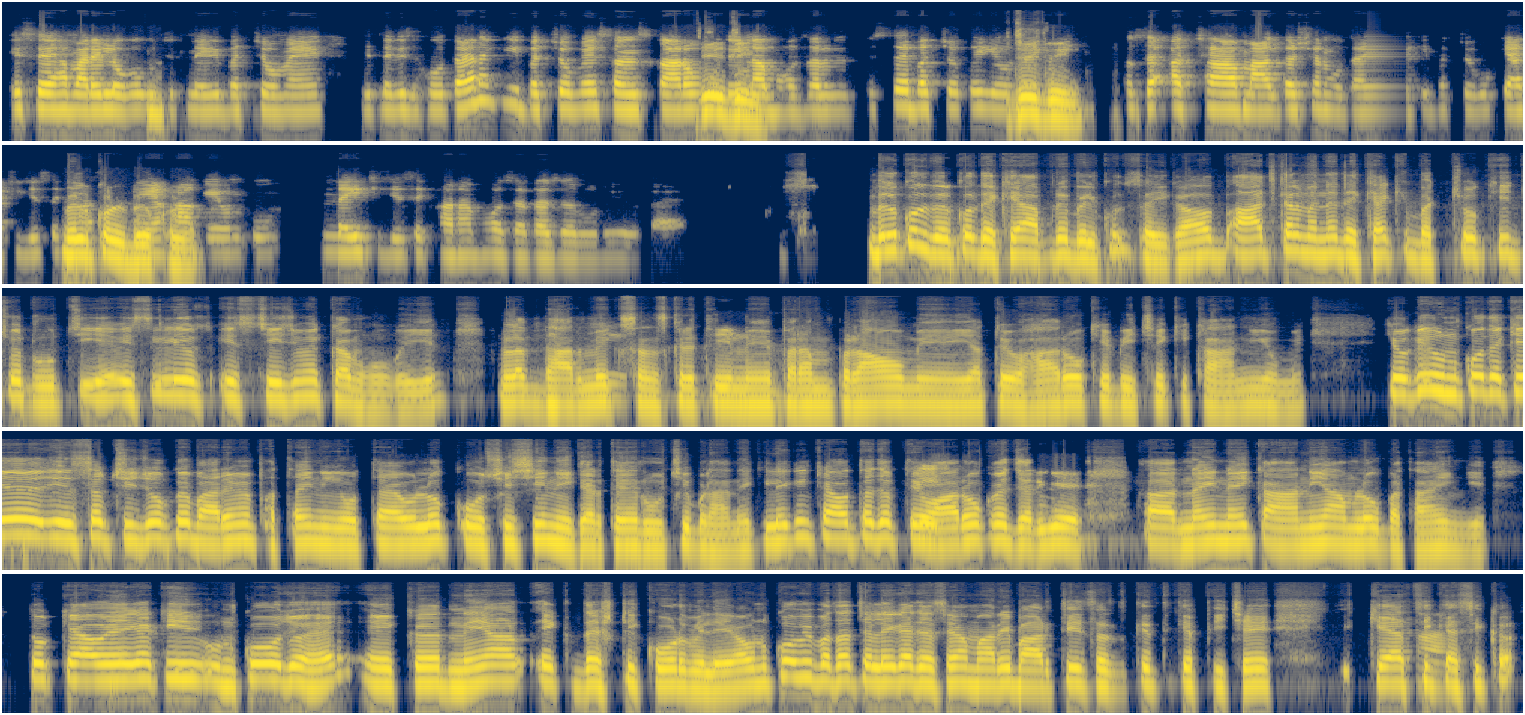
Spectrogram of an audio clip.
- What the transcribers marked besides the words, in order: static; distorted speech; other background noise; tapping
- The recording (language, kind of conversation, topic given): Hindi, unstructured, धार्मिक त्योहारों के पीछे की कहानियाँ महत्वपूर्ण क्यों होती हैं?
